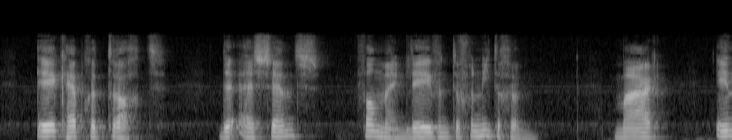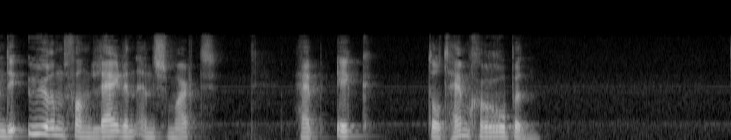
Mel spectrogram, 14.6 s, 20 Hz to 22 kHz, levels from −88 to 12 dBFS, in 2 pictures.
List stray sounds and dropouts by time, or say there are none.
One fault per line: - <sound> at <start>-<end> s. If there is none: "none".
none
